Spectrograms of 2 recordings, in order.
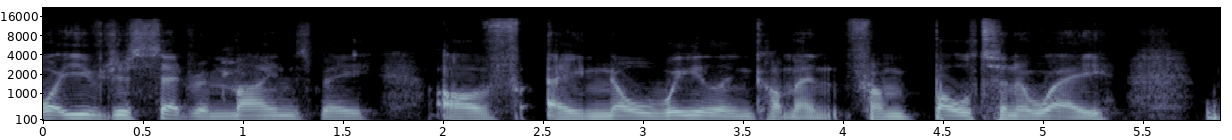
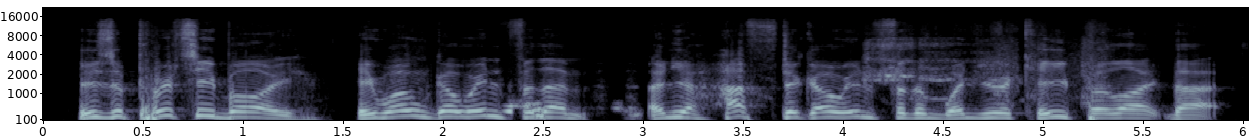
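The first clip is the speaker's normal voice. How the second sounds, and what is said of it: Imitates another person's voice. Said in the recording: “Good impression”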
